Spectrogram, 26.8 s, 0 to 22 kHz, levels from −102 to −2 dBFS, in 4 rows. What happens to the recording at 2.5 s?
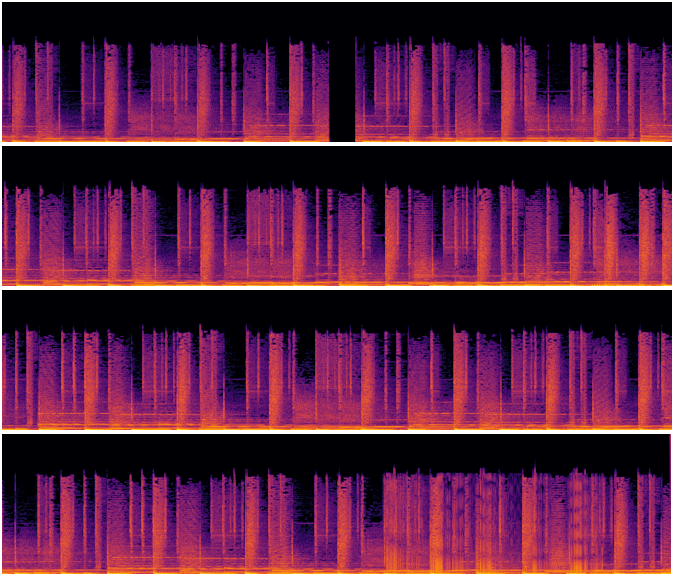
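Nothing goes wrong at 2.5 s; the audio plays through that moment intact, with no dropout, click, distortion or other fault.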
